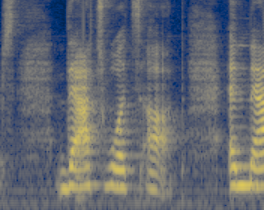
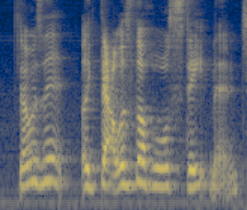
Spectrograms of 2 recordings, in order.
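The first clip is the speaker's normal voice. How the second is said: normal talking voice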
